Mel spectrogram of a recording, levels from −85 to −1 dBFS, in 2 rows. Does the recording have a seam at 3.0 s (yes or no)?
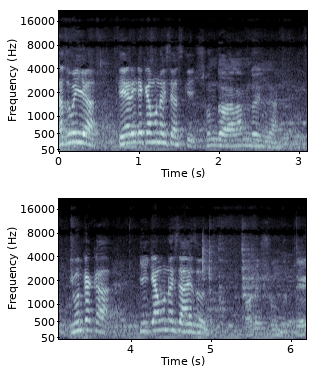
no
